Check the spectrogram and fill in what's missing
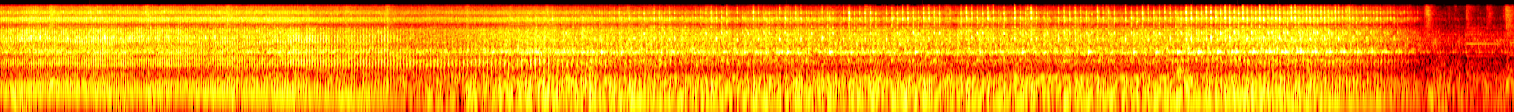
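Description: A small training airplane taxiing with its engine running, a loud, steady droning rumble with a buzzing propeller tone that holds the whole way through and drops slightly at the end.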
